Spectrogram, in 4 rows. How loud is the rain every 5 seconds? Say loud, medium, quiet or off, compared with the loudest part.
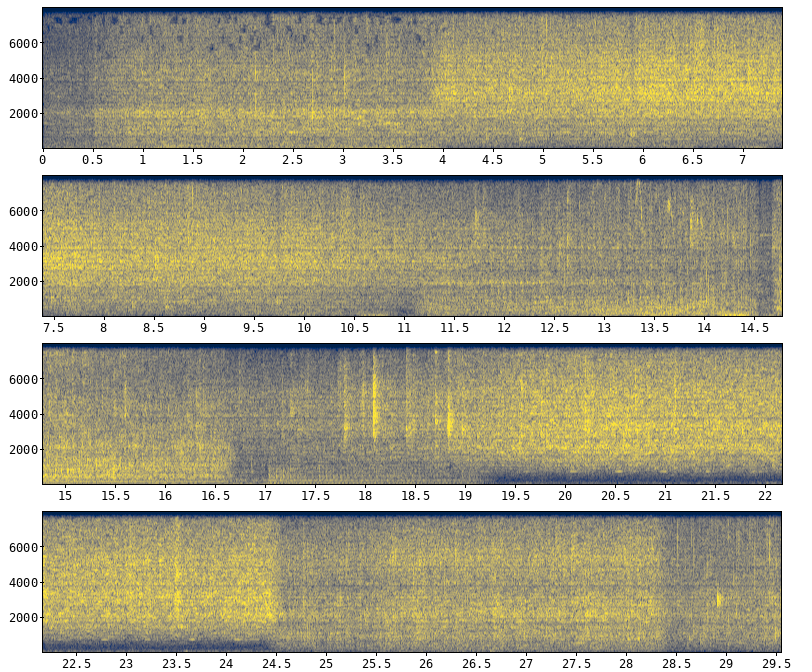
loud, loud, medium, medium, loud, loud.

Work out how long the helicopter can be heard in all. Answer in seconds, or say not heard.
19 s.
